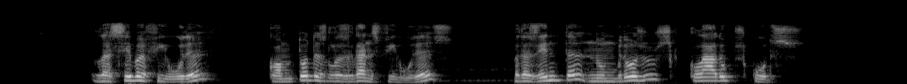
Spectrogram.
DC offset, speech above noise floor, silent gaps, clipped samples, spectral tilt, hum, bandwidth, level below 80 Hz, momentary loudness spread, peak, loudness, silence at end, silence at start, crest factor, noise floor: under 0.1%; 62 dB; none; under 0.1%; -5 dB/octave; none; 7.4 kHz; -66 dBFS; 14 LU; -6 dBFS; -25 LUFS; 1.1 s; 0.95 s; 20 dB; -87 dBFS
